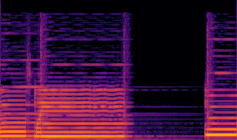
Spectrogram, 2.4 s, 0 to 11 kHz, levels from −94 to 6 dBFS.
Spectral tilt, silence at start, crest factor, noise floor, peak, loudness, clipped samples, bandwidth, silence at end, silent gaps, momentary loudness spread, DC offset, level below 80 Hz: -5 dB/octave; 0 s; 12 dB; -59 dBFS; -8 dBFS; -19 LUFS; under 0.1%; 8.8 kHz; 0 s; none; 8 LU; under 0.1%; -64 dBFS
